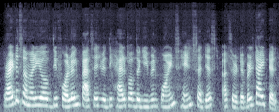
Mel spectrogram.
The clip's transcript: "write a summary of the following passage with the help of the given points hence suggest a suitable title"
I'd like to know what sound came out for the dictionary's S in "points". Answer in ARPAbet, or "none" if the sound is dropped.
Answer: S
